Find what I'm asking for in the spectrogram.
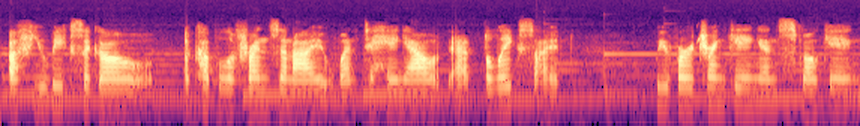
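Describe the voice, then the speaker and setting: A woman playing a shaken young woman recounting a frightening experience, halting and earnest, in an audio drama. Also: fairly low pitch, completely flat delivery, close to an everyday voice. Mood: uneasy. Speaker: caller telling a story. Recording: dull lo-fi recording, music underneath.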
